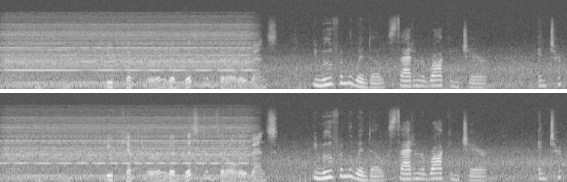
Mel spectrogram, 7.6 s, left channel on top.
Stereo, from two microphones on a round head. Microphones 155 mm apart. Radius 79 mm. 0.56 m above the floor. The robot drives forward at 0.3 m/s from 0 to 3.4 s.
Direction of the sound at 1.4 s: 50° right (ahead or behind).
